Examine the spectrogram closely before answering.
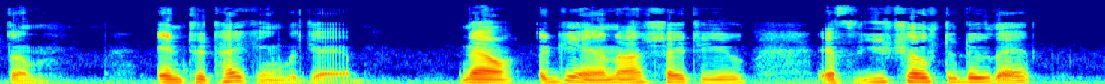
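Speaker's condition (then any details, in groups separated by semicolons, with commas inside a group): Cerebral palsy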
